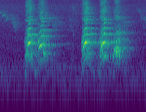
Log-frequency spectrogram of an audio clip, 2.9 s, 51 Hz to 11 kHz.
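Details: Neighbour's dog yapping, April 18th 2012 at 11:31 AM, iPhone 4S recording: two bursts of rapid double yaps, each bark short, bright and slightly rising, about a second apart.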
